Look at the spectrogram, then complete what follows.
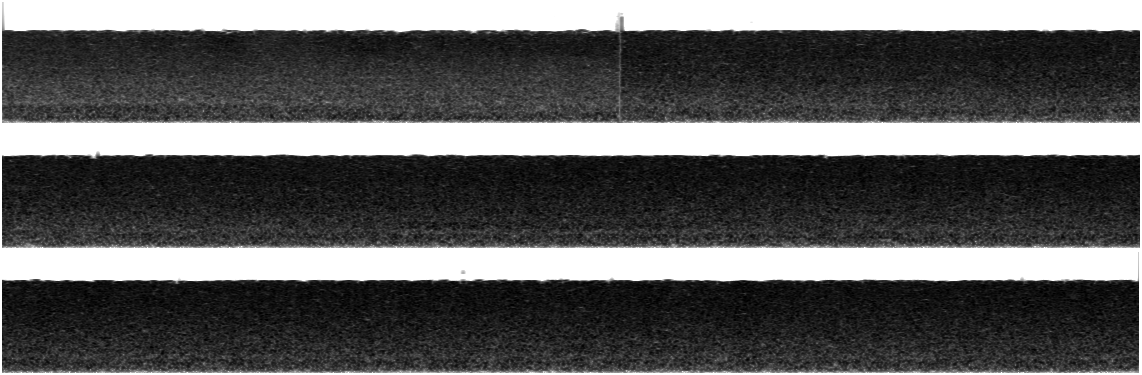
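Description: Flood-swollen brook rushing fast over rocks and debris, a loud steady noise of churning water, a little louder from about five seconds in.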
